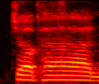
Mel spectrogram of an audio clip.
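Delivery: low, loud put-on voice with "Japan" drawn out. Asked by another speaker to say a word: deep voice. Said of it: "say Japan in a deep voice".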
